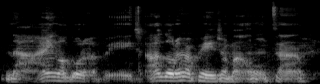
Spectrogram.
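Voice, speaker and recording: A man hosting a live stream, casually gossiping and reacting to his viewers' chat in an animated, blunt, talkative way. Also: on the high side, fast talker, creaky. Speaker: livestream host.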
